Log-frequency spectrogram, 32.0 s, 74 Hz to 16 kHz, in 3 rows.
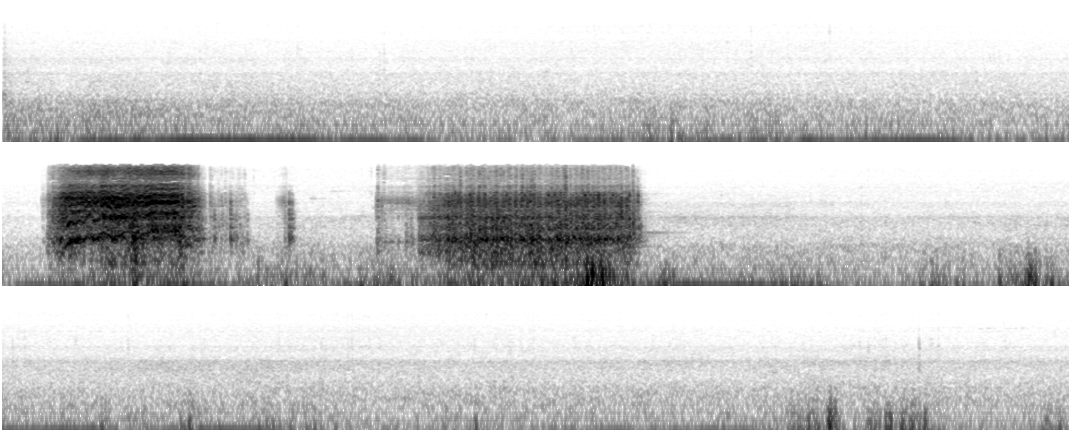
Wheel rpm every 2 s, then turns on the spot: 0, 0, 0, 0, 0, 50, 40, 20, 20, 0, 0, 0, 0, 0, 0, 0.
14-18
